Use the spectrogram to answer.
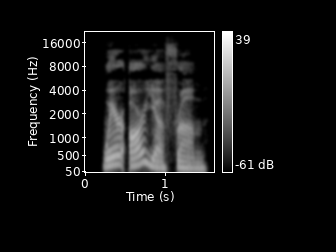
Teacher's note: In fast speech, are you often sounds like are ya.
